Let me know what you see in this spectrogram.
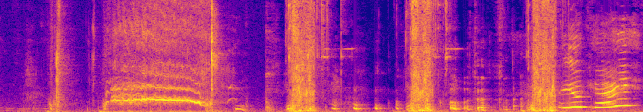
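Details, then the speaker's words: A male pet dog gives a sudden sneeze; the owner reacts with concern, asks if he is okay, then praises him as a good boy. "Whoa! Raven, are you okay? I give him a sneeze."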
